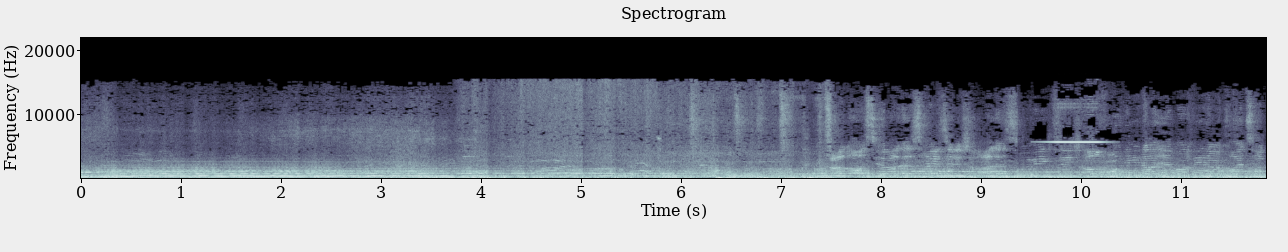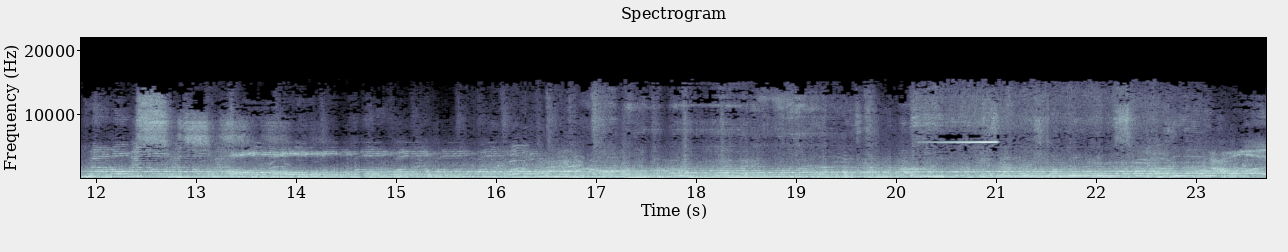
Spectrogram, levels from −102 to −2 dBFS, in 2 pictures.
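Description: At 9.51 s a loudspeaker feedback squeal appears: a pure tone near 5.7 kHz that swells over roughly a third of a second and holds until 10.40 s, sitting roughly 10 dB above the surrounding audio. The microphone is hearing its own loudspeaker, and at that frequency the loop gain has passed unity. The same 5.7 kHz squeal returns at 20.22 s, building more slowly over most of a second before stopping at 21.05 s.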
